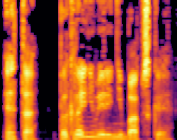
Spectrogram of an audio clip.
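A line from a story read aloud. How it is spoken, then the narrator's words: Guilty giggle. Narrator (Russian): виновато хихикнула сестра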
